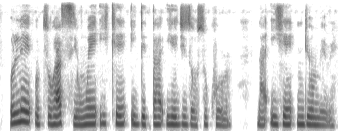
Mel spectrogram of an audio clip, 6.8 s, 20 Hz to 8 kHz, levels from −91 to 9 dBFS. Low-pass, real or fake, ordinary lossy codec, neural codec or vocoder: 7.2 kHz; real; none; none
